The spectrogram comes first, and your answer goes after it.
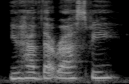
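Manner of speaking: usual speaking voice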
